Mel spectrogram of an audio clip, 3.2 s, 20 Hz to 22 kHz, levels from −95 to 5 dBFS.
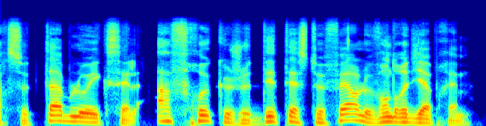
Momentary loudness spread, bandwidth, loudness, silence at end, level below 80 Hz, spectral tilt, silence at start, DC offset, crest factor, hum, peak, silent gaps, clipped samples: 6 LU; 13 kHz; -21 LUFS; 0.1 s; -42 dBFS; -6 dB/octave; 0 s; under 0.1%; 16 dB; none; -6 dBFS; none; under 0.1%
